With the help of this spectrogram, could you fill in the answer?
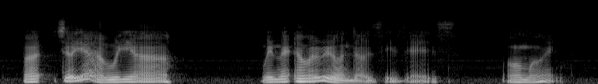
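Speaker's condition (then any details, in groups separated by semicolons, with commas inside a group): Spinal muscular atrophy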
